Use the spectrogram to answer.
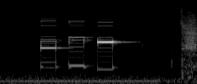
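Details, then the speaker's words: Trilogy 100 ventilator medium priority alarm: three beeps of differing pitch in a repeating pattern while the audio pause button flashes yellow; needs prompt attention, can be silenced for a minute with audio pause. "hear three beeps in a repeating pattern and the audio pause button flashes yellow medium priority alarms require prompt attention"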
